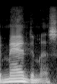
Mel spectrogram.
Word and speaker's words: mandamus: I writ of is do you say mandamus is that how you say it yeah okay mandamus I was saying it wrong sorry the writ of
